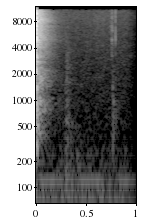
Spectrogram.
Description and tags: My first experimental attempt at creating impulse responses using a balloon and impact noises to create the initial impulse. Some are lofi and some are edited. I normalized them at less than 0db because I cringe when I see red on a digital meter... after reviewing the free impulse responses on the web I notice they all clip at 0db so you may want to normalize them. They were tested in SIR1 VST with various results. A click from a toy car appendage that isn't really an impulse but works.
convolution, reverb, ir, response, impulse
